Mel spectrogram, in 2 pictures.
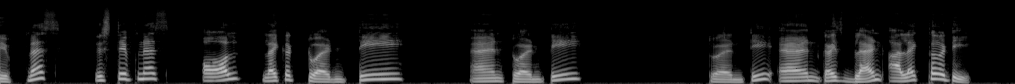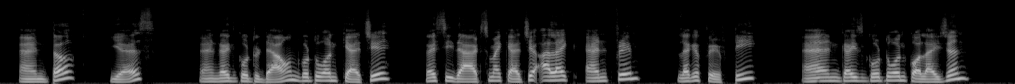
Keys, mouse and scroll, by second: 1.5-4.5 drag, 4.6-6.4 drag, 6.7-8.2 drag, 8.7-11.4 drag, 12.0-13.4 scroll down 7, 13.4 click, 13.7-15.1 scroll down 3, 15.1-17.5 drag, 17.9-19.0 scroll down 3, 19.0 click, 19.5-20.1 scroll down 3.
